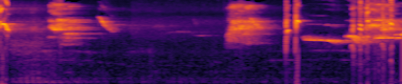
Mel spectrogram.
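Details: Morning magpie-robin song in ngeplong style, used to lure other magpie-robins into singing: short bursts of high, hissy chatter and a falling whistle, a pause, then sharp ticks and a sustained whistled phrase.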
